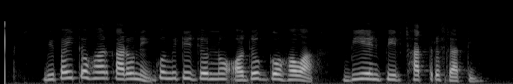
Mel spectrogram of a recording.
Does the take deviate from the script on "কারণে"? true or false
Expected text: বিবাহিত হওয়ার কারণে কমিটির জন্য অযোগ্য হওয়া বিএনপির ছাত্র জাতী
false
